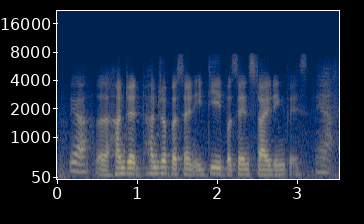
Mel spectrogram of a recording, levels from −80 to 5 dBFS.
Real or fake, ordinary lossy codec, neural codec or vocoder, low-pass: fake; none; codec, 16 kHz, 0.3 kbps, FocalCodec; none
